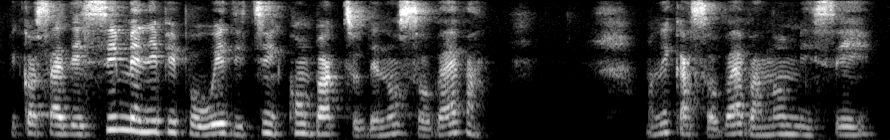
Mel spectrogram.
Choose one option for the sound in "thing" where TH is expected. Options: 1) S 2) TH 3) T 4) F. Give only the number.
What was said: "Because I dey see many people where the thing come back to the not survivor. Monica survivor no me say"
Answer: 3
